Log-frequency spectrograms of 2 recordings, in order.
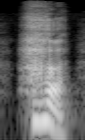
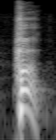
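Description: First: The vowel starts softly with a breathy h. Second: The vowel starts abruptly with a hard attack. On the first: The speaker calls it right. "It's called a soft onset, but we're starting with a bit of an H" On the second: The speaker calls it wrong. "we don't want to be doing this"

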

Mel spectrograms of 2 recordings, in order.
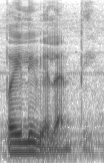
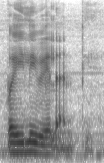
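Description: No difference in how they are said.

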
